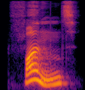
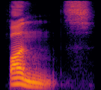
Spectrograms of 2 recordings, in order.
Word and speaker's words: funds: Funds. Funds. I'm not pronouncing the D. I'm just extending the N.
